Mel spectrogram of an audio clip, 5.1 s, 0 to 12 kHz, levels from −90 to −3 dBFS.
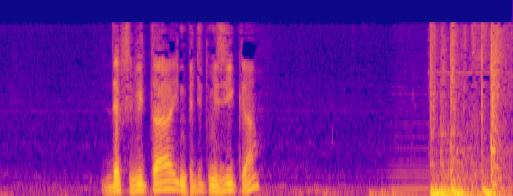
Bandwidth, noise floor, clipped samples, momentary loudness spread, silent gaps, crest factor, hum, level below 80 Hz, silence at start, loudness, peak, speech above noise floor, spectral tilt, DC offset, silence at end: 8 kHz; -51 dBFS; under 0.1%; 23 LU; none; 18 dB; none; -26 dBFS; 1.05 s; -17 LUFS; -2 dBFS; 35 dB; -5.5 dB/octave; under 0.1%; 0 s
